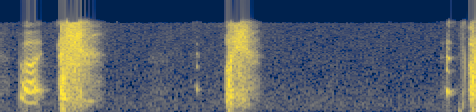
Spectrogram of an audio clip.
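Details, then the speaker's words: Person with a cold who keeps sneezing while trying to talk: several sharp sneezes in quick succession with short gaps, then brief bursts at the end; repeated sneezing. "I've got a cold cold so I'm seing oh this God all the time this is crap Al it's hard to stop for it makes me sneeze more makes me sneeze more"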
